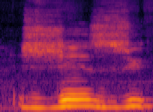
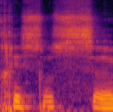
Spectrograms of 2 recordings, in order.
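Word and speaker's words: Jesús: Jésus Corona, ou Jesus Corona, selon si on prononce avec l'accent, Mexique, du FC Porto.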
